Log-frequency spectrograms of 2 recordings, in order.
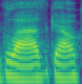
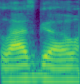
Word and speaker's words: Glasgow: Labada to her credit very politely said um it's the Glasgow coma score and I know that people in Scotland don't pronounce the W and they call it Glasggo.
